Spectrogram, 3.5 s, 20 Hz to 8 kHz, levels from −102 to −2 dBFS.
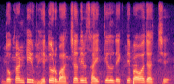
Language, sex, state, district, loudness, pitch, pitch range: Bengali, male, West Bengal, Alipurduar, -16 LUFS, 175 Hz, 155-195 Hz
